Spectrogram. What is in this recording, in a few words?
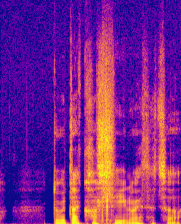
"colli", Welsh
